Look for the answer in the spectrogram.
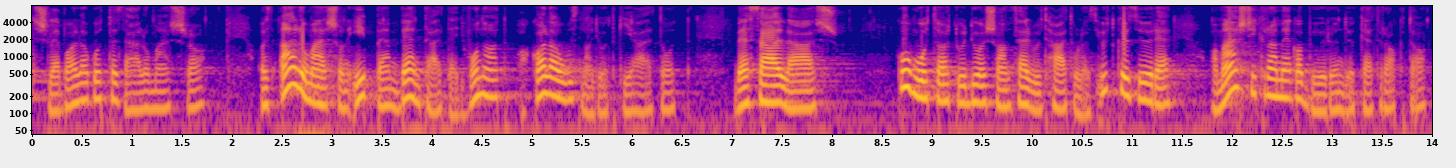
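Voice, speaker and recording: A woman's voice: low-pitched, mellow, long reverb tail. A woman, a museum educator, telling a children's story expressively. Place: museum room.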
